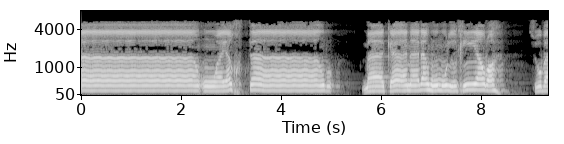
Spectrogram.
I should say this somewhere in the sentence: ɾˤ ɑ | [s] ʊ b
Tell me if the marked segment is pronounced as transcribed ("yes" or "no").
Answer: yes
